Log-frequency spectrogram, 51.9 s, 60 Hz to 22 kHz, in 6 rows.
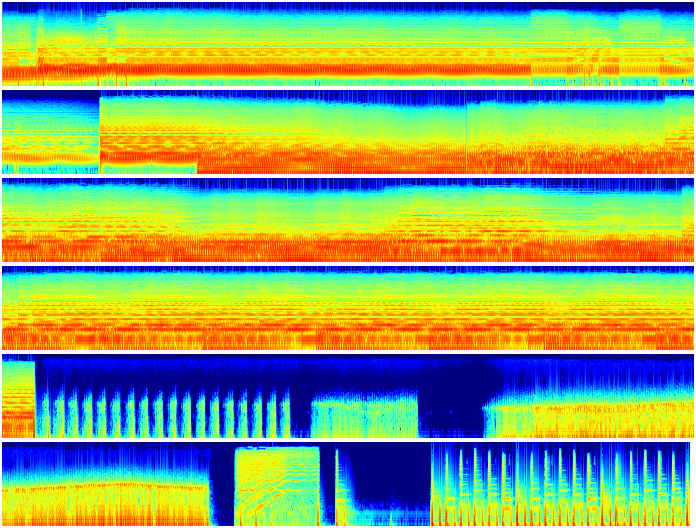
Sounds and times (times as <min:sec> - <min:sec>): Synthesizer: 0:00.0 - 0:35.2, 0:40.8 - 0:47.6.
